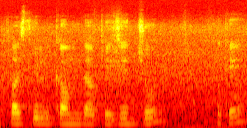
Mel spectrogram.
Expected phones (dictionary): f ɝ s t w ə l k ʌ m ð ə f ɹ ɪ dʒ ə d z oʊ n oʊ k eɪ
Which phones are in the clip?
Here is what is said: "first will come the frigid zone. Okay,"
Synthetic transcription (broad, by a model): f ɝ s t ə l k ʌ m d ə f ɪ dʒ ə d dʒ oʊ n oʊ k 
